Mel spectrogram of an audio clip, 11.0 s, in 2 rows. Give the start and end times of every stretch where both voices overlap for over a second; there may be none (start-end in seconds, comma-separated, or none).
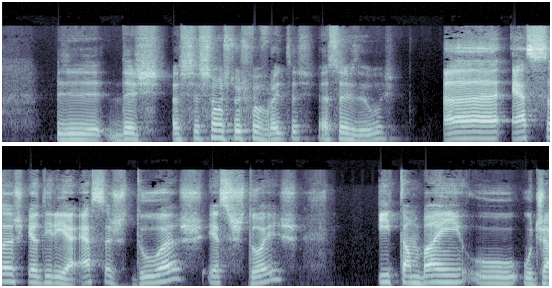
none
